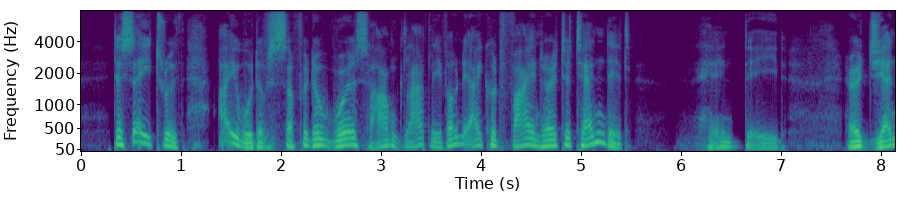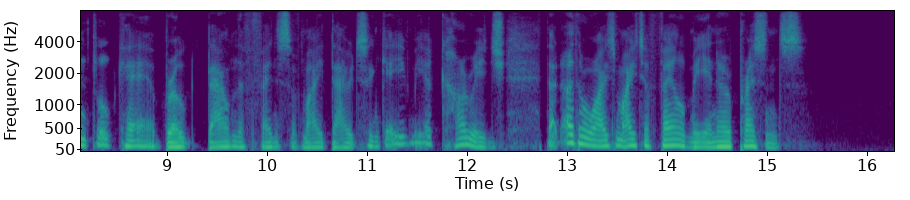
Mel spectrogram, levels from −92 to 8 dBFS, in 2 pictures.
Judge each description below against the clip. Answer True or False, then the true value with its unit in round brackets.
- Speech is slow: False (165 wpm)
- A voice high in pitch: False (110 Hz)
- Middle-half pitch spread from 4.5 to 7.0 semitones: True (5.1 semitones)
